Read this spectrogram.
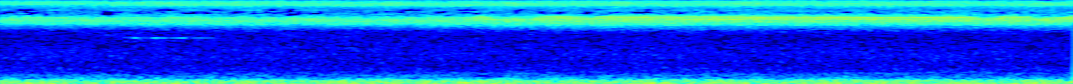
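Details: Cicadas in treetops of summer woods sing a steady, piercing hum that barely wavers, accompanied by a persistent low rumble.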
